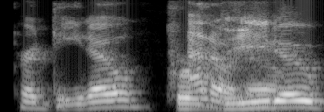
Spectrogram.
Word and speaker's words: Perdido: How do you pronounce that? Perdido Keys, which means lost keys.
